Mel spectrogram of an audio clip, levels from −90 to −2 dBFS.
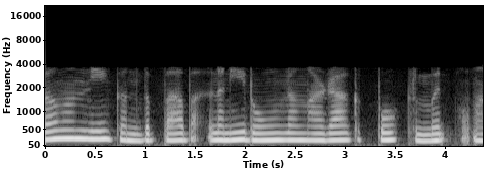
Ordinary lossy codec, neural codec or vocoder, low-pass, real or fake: none; codec, 16 kHz, 0.3 kbps, FocalCodec; 3.6 kHz; fake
